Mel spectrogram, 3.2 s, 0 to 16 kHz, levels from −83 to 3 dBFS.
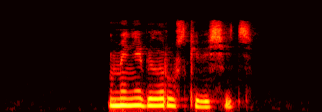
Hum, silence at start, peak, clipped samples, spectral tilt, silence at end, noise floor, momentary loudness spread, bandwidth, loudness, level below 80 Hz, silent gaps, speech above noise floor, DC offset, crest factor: none; 1.1 s; -10 dBFS; under 0.1%; -5.5 dB/octave; 0.75 s; -78 dBFS; 17 LU; 8 kHz; -21 LUFS; -64 dBFS; none; 57 dB; under 0.1%; 14 dB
